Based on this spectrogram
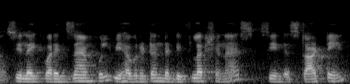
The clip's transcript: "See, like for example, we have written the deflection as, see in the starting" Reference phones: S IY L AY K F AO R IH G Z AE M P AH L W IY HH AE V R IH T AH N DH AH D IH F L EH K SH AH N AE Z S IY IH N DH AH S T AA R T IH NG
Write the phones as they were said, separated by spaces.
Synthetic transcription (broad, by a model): S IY L AY K F AO R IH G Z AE M P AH L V IY HH AE V R IH T AH N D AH D IH F L EH K SH AH N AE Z S IY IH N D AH S T AA R T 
